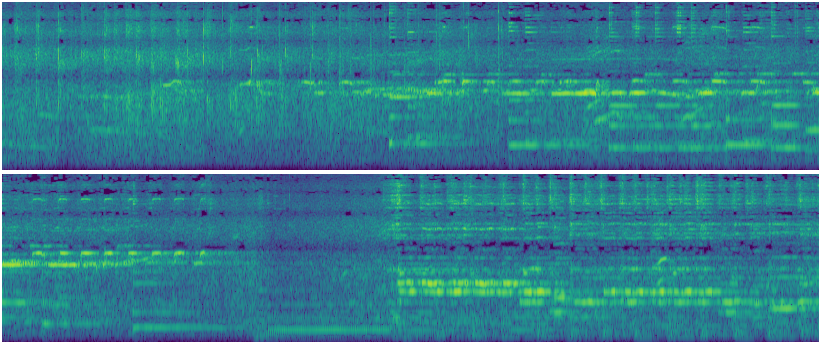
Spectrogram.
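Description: Andean folk ensemble opening a piece with ocarinas: clear, held whistle-like notes in a slow melody. About twelve seconds in, the rest of the band comes in and the music grows fuller and louder.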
